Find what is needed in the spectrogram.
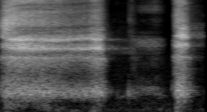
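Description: A woman's forceful audible exhale through the mouth, about a second long, as she works through a Pilates double leg kick, followed by a short, sharp intake of breath near the end.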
